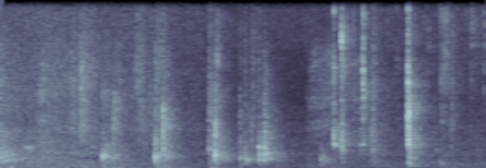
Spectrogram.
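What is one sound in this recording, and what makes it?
A door latch rattles and clicks.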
